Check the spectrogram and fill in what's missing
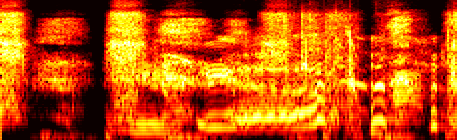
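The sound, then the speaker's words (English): A voice imitates someone gasping for air, with strained, choked breaths and drawn-out wheezing moans over about two seconds, fairly loud. “Gasping for air, nigga, like this, like.”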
